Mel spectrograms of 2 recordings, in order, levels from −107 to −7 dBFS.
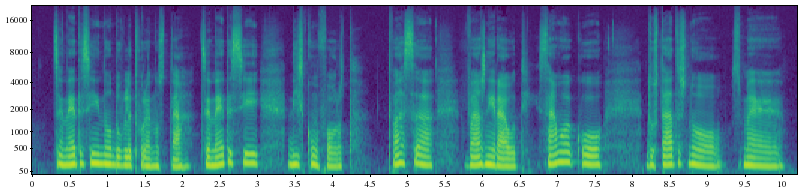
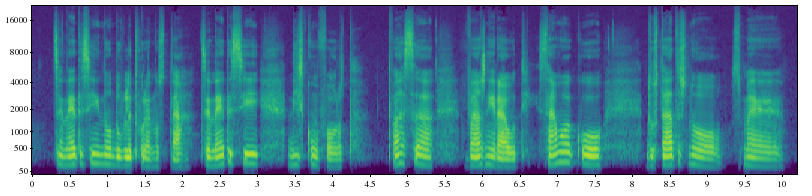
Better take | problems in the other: first | thin; very; fading below 300 Hz

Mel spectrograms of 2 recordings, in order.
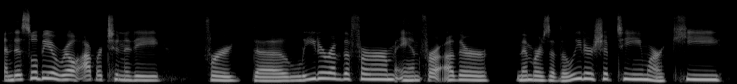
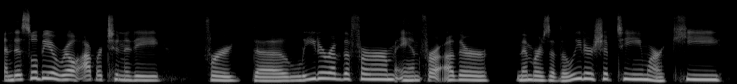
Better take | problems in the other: neither | none

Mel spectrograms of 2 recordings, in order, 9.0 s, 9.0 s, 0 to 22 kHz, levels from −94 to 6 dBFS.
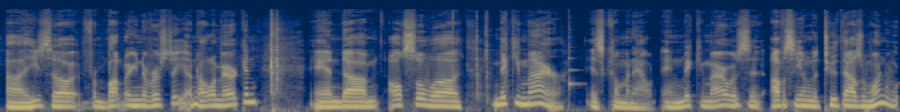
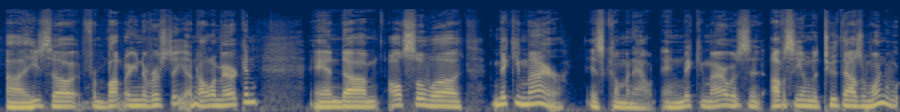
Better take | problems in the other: second | keyboard typing; noticeable; at 2.5 s; peak 5 dB below the speech // phone ringing; faint; at 4.5 s; peak 15 dB below the speech // clattering dishes; faint; at 5.5 s; peak 20 dB below the speech

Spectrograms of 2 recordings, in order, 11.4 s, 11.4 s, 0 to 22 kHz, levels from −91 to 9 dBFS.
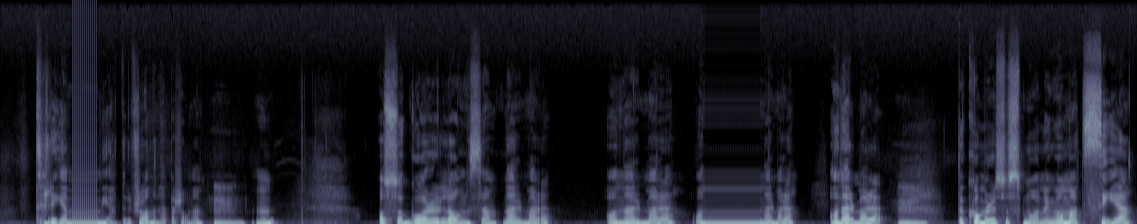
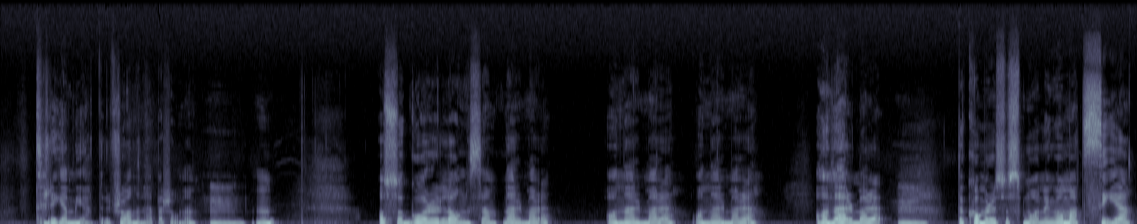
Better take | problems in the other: second | audio freezing; at 0.5 s and at 7 s for 0.5 s

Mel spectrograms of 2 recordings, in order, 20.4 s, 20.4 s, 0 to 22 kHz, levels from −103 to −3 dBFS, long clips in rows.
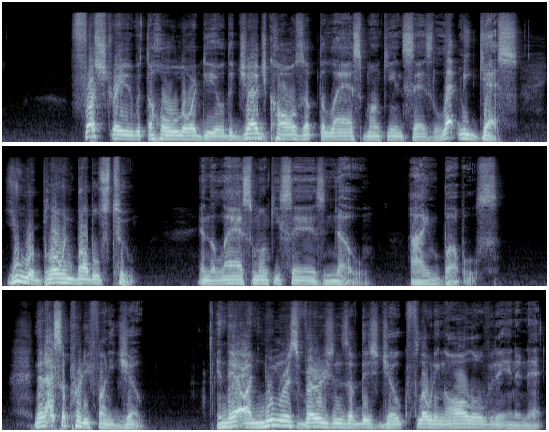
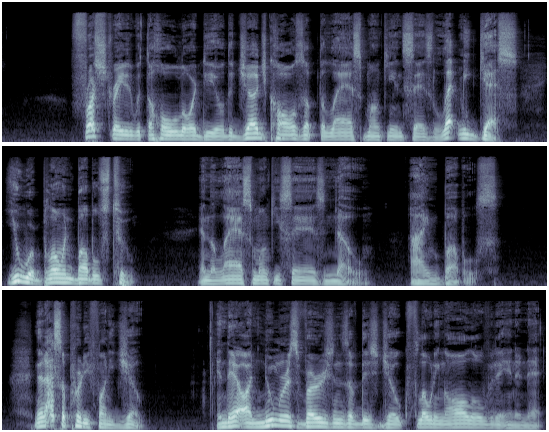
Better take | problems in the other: second | distortion; slight; 10 dB below the speech

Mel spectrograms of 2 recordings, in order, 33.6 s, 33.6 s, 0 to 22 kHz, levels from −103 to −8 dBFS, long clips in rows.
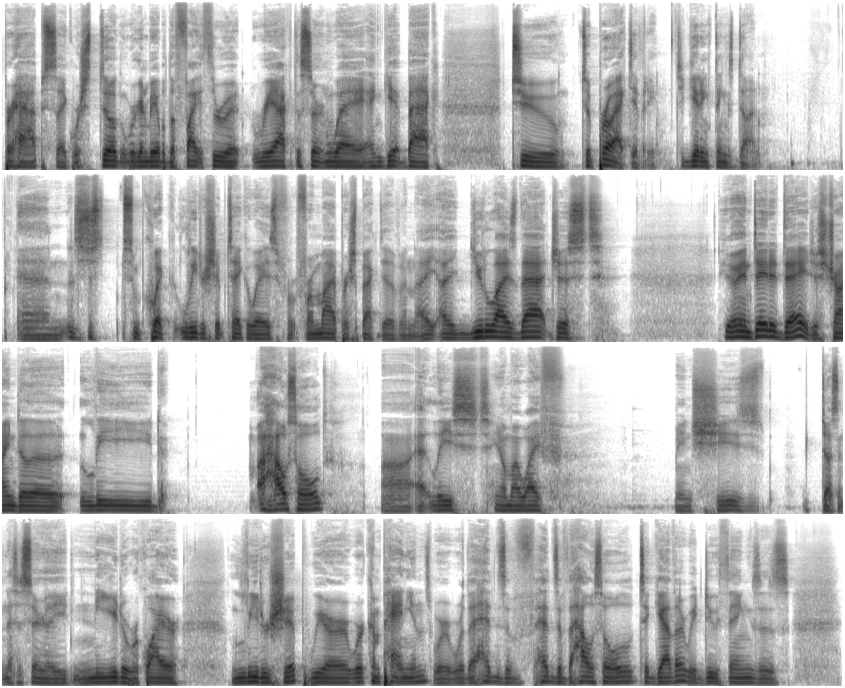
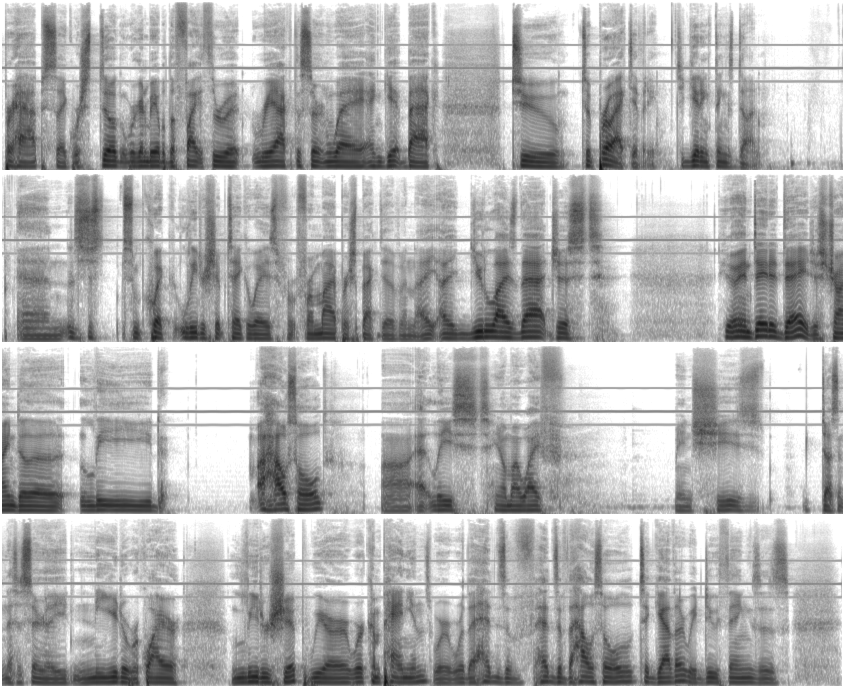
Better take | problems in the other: first | high-pitched whine; faint; throughout; 4.5 kHz, 25 dB below the speech

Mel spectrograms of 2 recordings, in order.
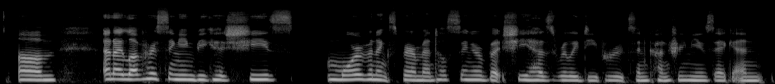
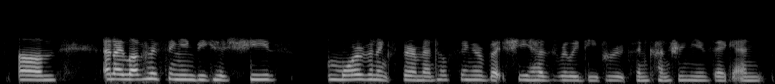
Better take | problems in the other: first | phone-call audio; poor line; nothing above 3 kHz

